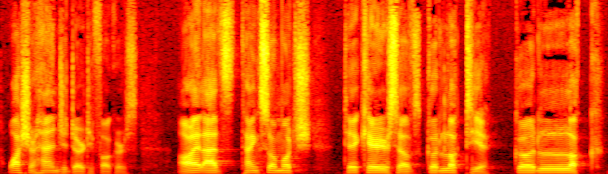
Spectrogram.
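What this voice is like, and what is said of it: Odd put-on accent. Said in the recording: “Oh my God, I don't know what kind of accent is that.”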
